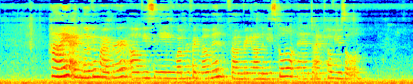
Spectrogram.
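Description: A young girl sings into a microphone over a loudspeaker.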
